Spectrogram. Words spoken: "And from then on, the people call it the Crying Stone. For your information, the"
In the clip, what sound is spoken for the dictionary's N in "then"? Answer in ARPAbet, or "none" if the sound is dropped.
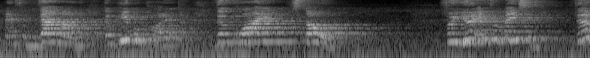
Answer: L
